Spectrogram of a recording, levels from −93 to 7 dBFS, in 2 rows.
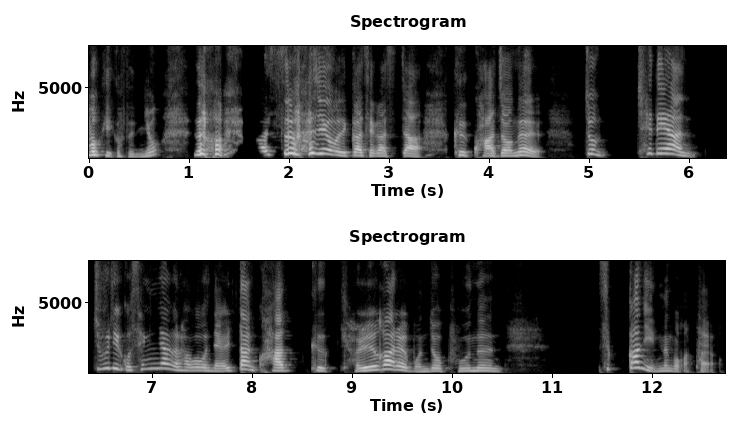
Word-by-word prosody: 과목이거든요. 190 - 0 0.3
그래서 - - +6 0.3
말씀을 260 +6 +4
하시고 340 -2 +5
보니까 215 -2 +3
제가 195 -1 -1
진짜 185 -2 0 0.3
그 235 -3 -3
과정을 190 - +1 0.4
좀 310 -8 -4 0.3
최대한 345 - +2 0.4
줄이고 325 -6 -3
생략을 315 -3 -3
하고 215 0 -3
그냥 185 -3 -3
일단 235 +5 +1
과 205 -2 +2 0.2
그 200 -2 -2
결과를 245 +5 +3
먼저 170 +4 -5
보는 185 0 -5 1.0
습관이 345 - 0
있는 185 0 -8
것 170 - -7
같아요. - - -11
215 Hz, 285 characters per minute, -24 LUFS, 185-300 Hz, 1.0 s, 그래서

